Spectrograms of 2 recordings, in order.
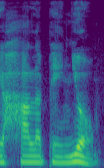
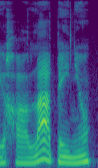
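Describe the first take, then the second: First: The stress is on the fourth syllable. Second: The stress is on the second syllable. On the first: "it's not the O. You don't say jalapeno" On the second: "It's not that A. You don't say jalapeno"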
